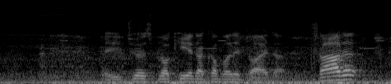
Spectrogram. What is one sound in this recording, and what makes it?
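A young man speaks close into a microphone.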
